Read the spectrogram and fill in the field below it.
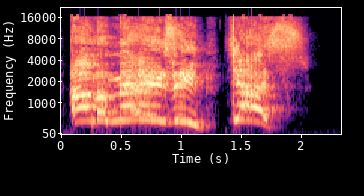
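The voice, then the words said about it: Screaming with conviction. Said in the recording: “screaming”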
